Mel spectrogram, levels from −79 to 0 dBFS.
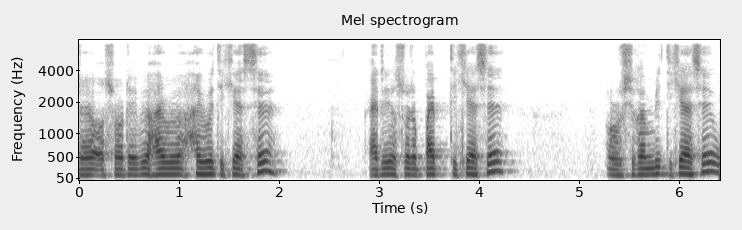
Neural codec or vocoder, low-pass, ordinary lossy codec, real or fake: none; 7.2 kHz; none; real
